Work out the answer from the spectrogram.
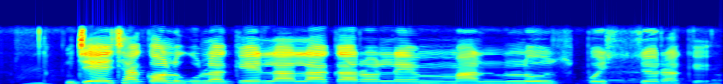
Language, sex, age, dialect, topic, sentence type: Bengali, male, 41-45, Jharkhandi, agriculture, statement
